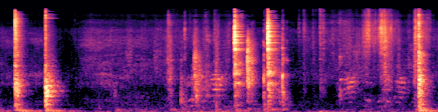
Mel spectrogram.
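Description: Sharp knocks of a hand tool tapping a sawn stone block down into its bed on top of a block wall. There are two knocks at the start, a lull, then a few more in the second half.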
